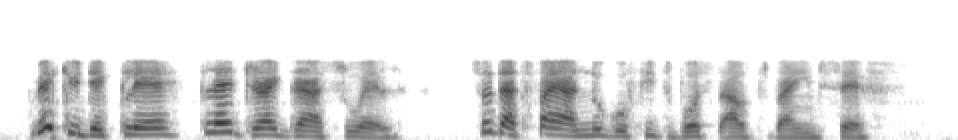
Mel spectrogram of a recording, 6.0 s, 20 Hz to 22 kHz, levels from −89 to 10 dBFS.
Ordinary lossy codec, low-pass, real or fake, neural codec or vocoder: Opus, 32 kbps; 3.6 kHz; real; none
